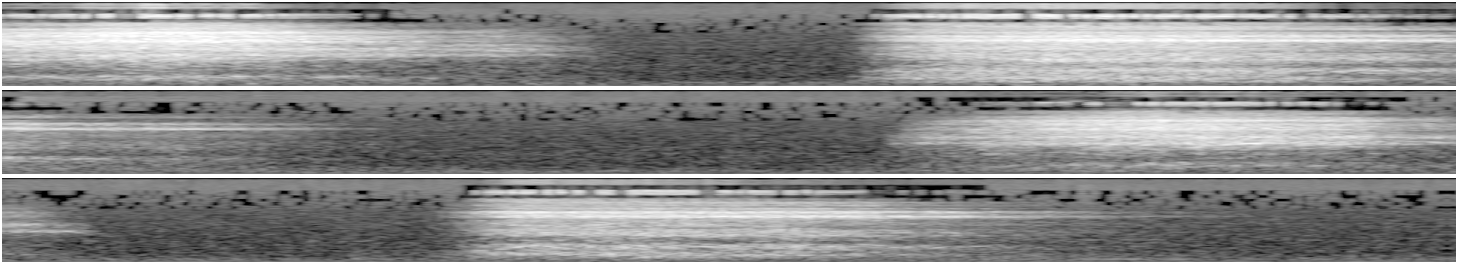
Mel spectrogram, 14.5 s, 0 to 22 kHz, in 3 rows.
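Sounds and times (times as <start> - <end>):
slow deep breaths: 0.0 - 2.1, 2.8 - 6.2, 7.8 - 10.2, 11.2 - 14.2.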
